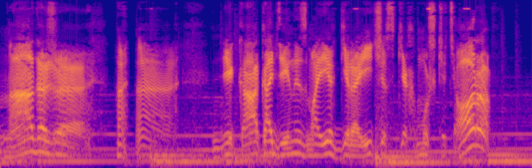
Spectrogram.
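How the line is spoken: Hoarse laughter. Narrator (Russian): хрипло расхохотался он

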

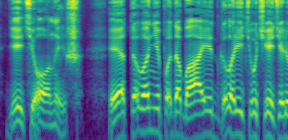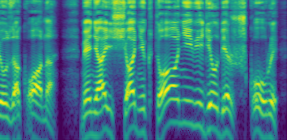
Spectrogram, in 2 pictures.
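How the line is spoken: Stern. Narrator (Russian): Балу сказал строго

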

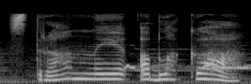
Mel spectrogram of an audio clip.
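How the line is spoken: Thoughtful drawl. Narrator (Russian): задумчиво протянула она

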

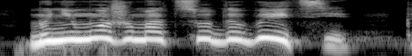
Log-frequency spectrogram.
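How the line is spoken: Older boy shouting. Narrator (Russian): крикнул старший мальчик

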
